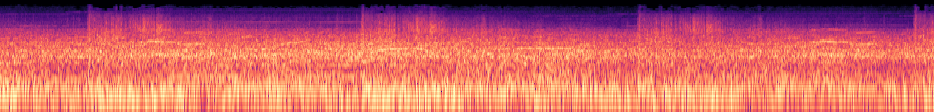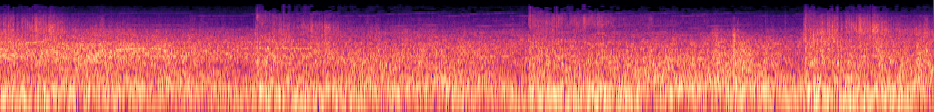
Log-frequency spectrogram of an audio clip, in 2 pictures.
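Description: Heavy footsteps stomp slowly and evenly.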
